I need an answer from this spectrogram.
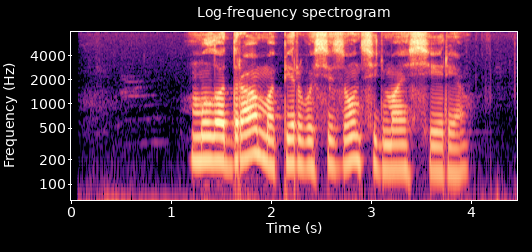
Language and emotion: Russian, neutral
